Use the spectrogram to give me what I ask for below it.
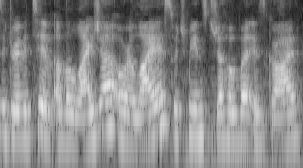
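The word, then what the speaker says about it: Ellia: We thought that if her name was E-L-I-A, it would seem more like her name was pronounced Elia, which isn't the name that we wanted.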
